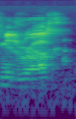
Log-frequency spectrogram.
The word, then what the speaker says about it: Midrash: It's actually pronounced Midrach.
